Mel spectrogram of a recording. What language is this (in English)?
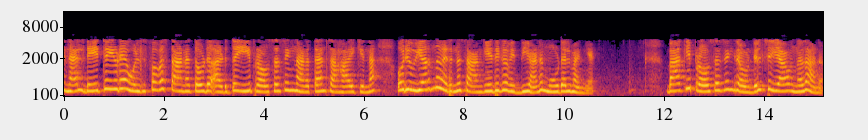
Malayalam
